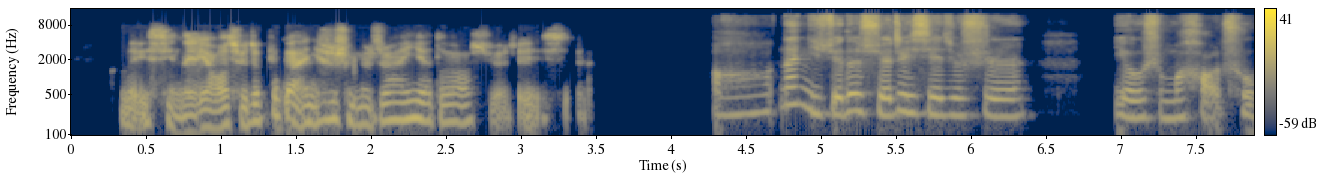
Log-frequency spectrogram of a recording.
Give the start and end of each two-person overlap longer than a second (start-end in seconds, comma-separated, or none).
none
